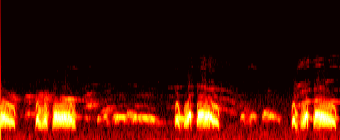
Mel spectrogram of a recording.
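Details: A spotted dove coos in the 'thổ sấm' thunder voice style, used as a lure to excite other doves. It gives three deep, rolling coo phrases, each opening with quick stuttered notes before a long throaty ending. Soft whistles sound between them.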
